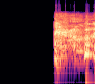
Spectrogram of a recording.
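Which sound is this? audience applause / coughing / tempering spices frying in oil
coughing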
